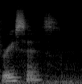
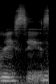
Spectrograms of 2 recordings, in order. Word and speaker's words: Reese's: And by the way, it's pronounced Reese's. – Not Reese's.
